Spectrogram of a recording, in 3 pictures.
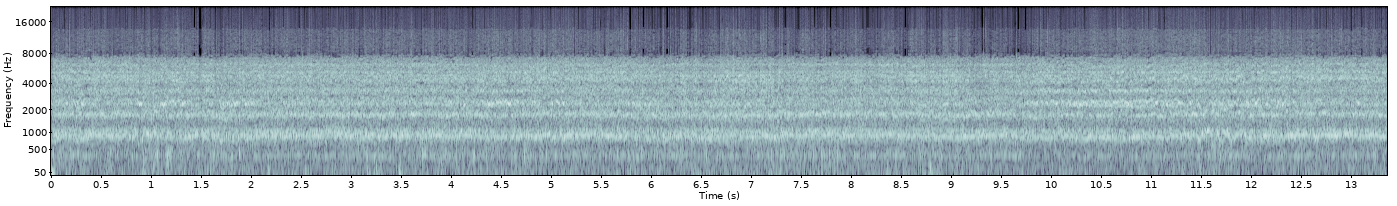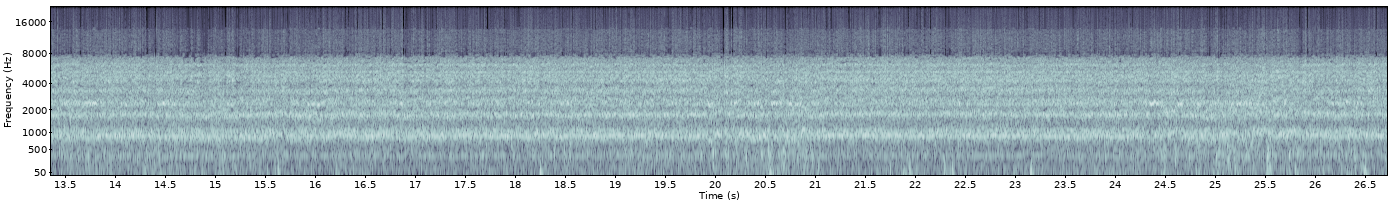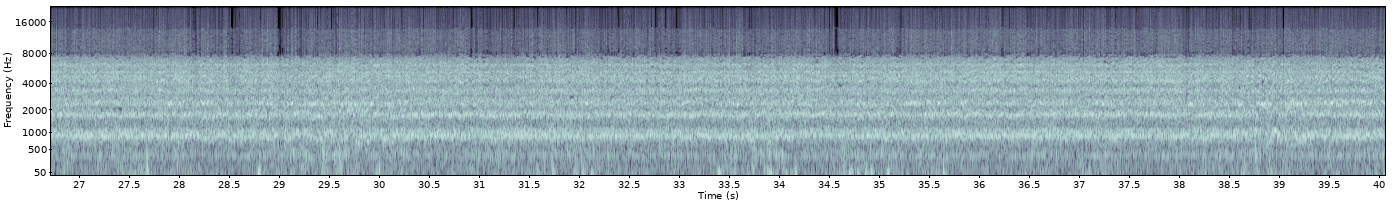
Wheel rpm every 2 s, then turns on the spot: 230, 230, 230, 220, 230, 210, 230, 220, 230, 240, 240, 240, 230, 240, 230, 230, 230, 230, 230, 220.
none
